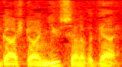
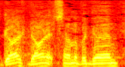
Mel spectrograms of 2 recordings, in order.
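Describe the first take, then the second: First: Mean it at the person in the room; directed at someone. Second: Mild mock yelp at a bumped knee; pained outburst. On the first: Retold or imitated. Man walks in cursing at someone, lightly imitated hostility. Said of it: "if he walks in the room going". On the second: Man who bumped his trick knee curses the pain. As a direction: swear at the pain, not at anyone. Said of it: "fundamentally different than if he walks in".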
